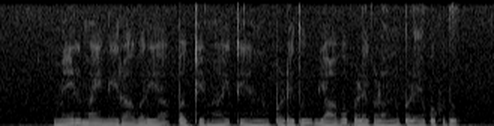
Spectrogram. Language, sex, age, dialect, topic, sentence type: Kannada, female, 36-40, Mysore Kannada, agriculture, question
